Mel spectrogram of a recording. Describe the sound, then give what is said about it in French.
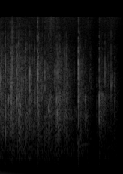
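A few scattered claps from a small audience, irregular and thin rather than a full round of applause, sounding somewhat quiet, with a couple of sharper claps near the end. “Je sais, il n'y a pas beaucoup qui applaudissent là-dessus.”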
